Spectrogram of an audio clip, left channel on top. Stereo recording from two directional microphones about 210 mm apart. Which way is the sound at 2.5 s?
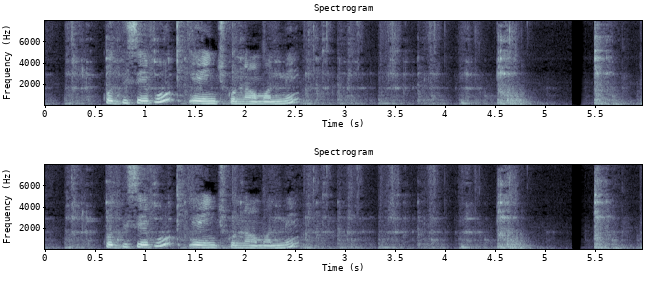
10° right (ahead or behind).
